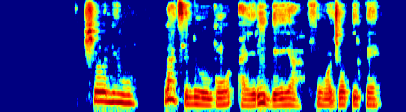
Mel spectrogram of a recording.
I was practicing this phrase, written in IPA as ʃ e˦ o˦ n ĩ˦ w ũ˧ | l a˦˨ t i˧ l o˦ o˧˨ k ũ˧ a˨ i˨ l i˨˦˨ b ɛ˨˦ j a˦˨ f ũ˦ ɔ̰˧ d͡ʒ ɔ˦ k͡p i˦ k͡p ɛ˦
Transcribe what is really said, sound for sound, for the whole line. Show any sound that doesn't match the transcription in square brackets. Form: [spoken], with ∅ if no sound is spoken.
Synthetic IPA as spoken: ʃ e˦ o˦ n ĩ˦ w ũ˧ | l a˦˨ t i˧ l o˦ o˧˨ [ɡ] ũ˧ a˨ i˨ [ɾ] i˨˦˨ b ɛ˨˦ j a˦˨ f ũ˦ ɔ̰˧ d͡ʒ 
